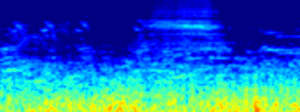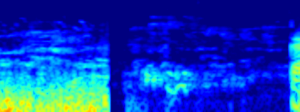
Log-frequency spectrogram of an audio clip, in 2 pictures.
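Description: Outdoor ambience with a low rumble on the microphone and a bird calling. About four seconds in, it cuts abruptly to a much quieter background.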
